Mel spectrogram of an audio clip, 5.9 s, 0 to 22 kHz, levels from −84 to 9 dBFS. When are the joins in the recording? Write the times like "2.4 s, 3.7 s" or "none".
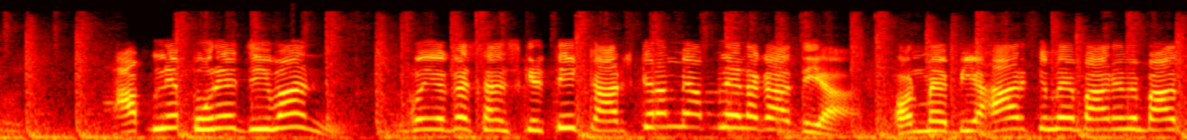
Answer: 4.3 s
